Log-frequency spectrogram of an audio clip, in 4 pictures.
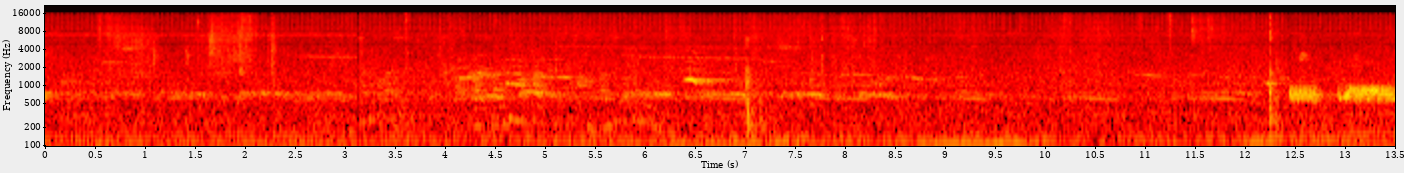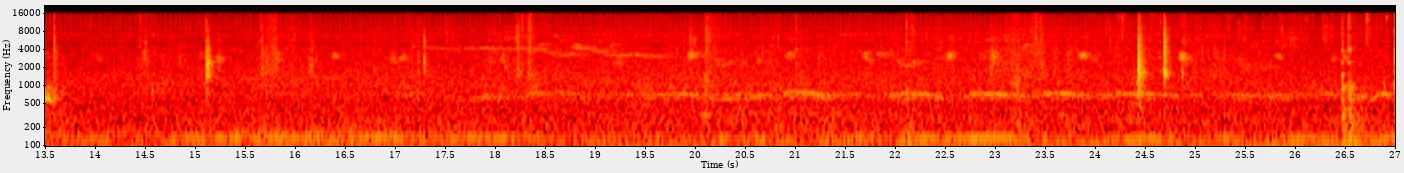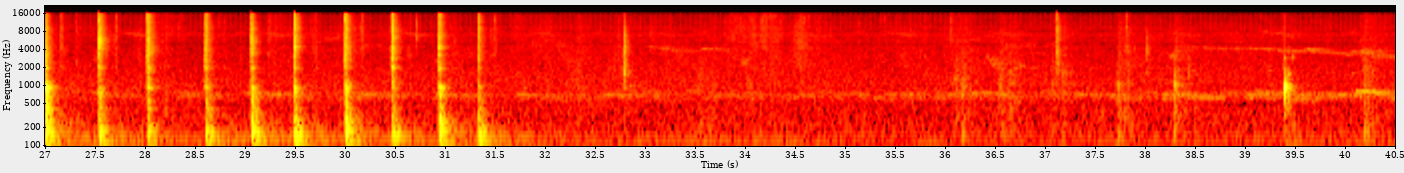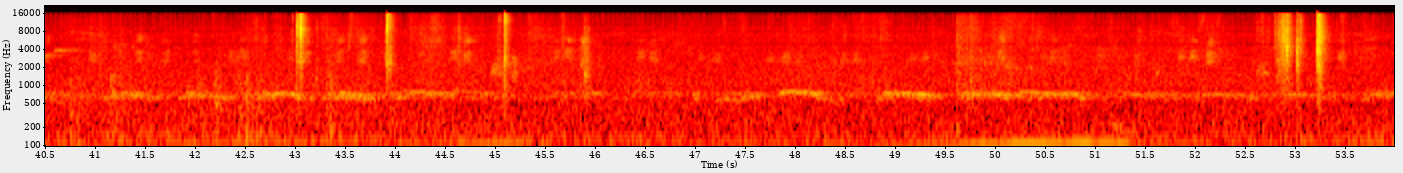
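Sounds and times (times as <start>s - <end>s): okra pods snapping: 26.5s - 31.7s, 42.9s - 46.0s, 52.6s - 53.5s
pestle pounding in wooden mortar: 27.0s - 31.6s.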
